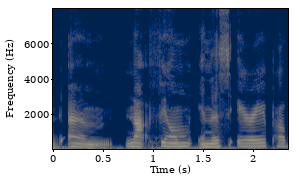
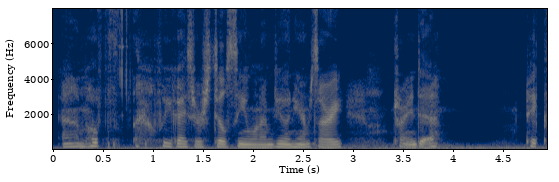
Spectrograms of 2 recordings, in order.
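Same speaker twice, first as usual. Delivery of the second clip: whispering; 2 semitones lower, 7 dB quieter than usual. Real, not acted. Aside while digging.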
